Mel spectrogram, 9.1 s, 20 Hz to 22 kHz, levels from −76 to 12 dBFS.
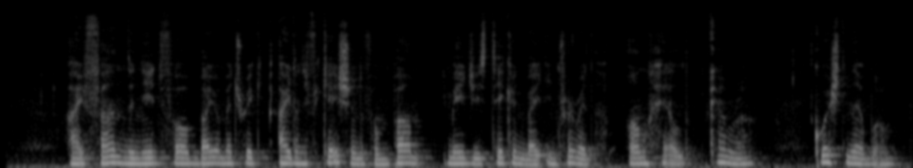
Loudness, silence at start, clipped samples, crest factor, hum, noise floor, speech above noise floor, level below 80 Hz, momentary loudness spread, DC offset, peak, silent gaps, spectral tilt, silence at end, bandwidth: -31 LUFS; 0.15 s; under 0.1%; 18 dB; none; -53 dBFS; 23 dB; -52 dBFS; 7 LU; under 0.1%; -14 dBFS; none; -7 dB/octave; 0.05 s; 15.5 kHz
